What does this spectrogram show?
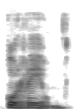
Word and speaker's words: correo: if it's written with double R. For example, correo. Correo. In that case, you make a strong sound of the R.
